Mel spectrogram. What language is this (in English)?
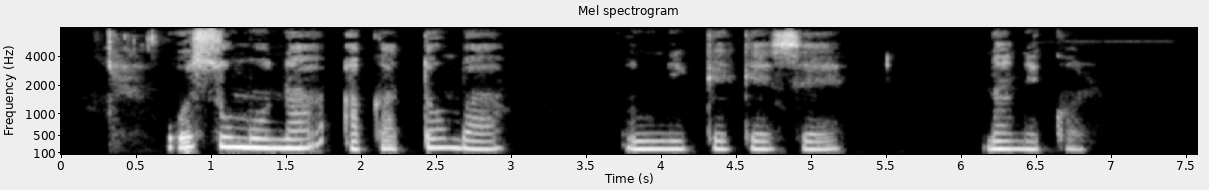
Tunen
